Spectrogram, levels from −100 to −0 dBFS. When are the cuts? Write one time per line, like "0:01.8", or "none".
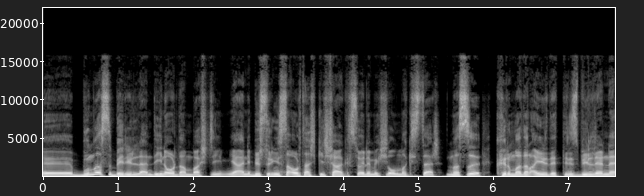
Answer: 0:04.6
